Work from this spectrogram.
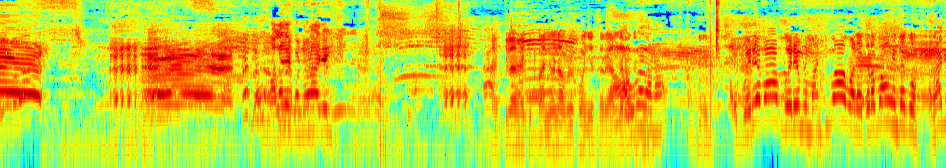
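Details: Crowded sheep unloaded at a market in Pebbaru, Telangana, India, produce rapid, overlapping quavering bleats of varying pitch, some short and sharp, others drawn out, with clicks and faint human voices in the busy background.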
